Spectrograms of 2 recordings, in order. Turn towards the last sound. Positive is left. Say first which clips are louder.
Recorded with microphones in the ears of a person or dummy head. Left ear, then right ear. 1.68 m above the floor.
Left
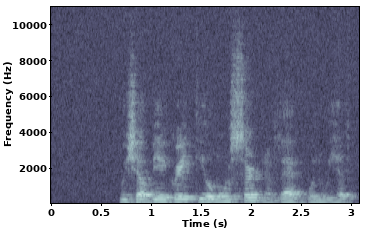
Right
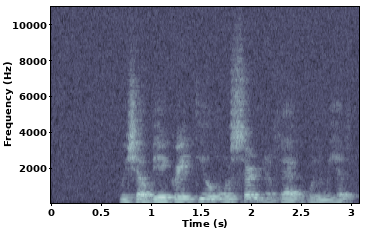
# left 1 dB
turn(degrees=0)  # may be behind; listen again after turning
